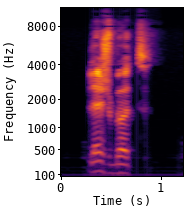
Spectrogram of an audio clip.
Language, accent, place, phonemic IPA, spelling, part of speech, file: French, France, Lyon, /lɛʃ.bɔt/, lèche-bottes, noun, LL-Q150 (fra)-lèche-bottes.wav
- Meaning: bootlicker, brown noser (one who brownnoses)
